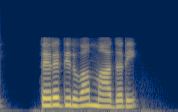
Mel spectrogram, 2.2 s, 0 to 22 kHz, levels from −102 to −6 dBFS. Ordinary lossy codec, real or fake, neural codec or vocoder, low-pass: none; fake; codec, 16 kHz, about 1 kbps, DyCAST, with the encoder's durations; 5.4 kHz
